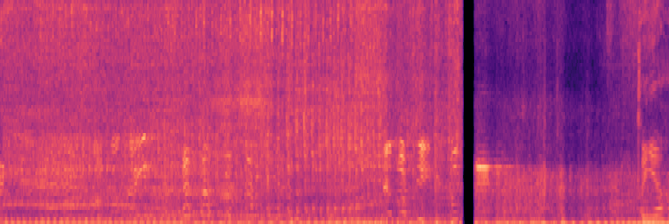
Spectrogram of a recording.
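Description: A motorcycle rides along a village road, its engine running steadily and loudly close by throughout, with a brief dropout partway before the engine noise resumes.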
